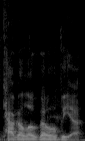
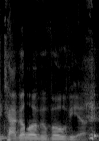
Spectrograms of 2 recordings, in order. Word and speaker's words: Tagovailoa: Well, I would have taken Burrow over to it, and the correct pronunciation is Tagovailoa. Oh. Hey, wait, say it again. Say it again, Katie. Toy Tagovailoa.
